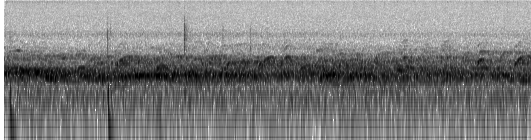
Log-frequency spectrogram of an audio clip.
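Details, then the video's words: Coyote pack howling close in a backyard at night, a continuous blended chorus of wavering mid-pitched howls and yips without pause, with faint clicks in the background. "Coyote Pack Howling CLOSE in Backyard (Coyote Sounds)"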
